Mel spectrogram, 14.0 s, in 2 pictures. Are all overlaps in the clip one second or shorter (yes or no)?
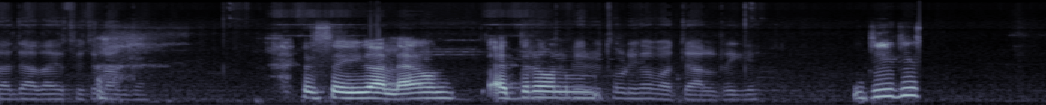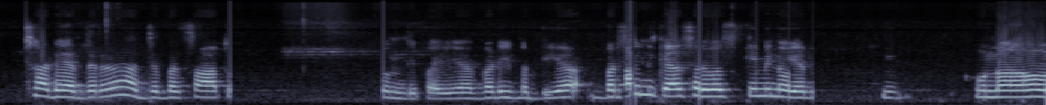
yes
